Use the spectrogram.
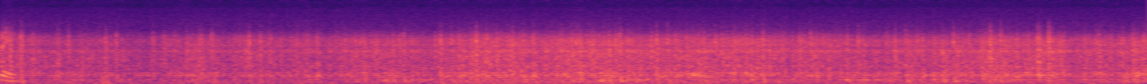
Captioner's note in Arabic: صوت خشخشة القطار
